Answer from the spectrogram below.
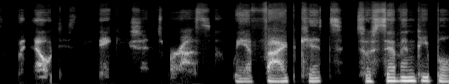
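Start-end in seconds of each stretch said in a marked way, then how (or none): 0.2-2.1 hushed whisper under the breath. Answering how people afford Disney vacations, whispering because of her husband. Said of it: "I have to whisper because my husband".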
